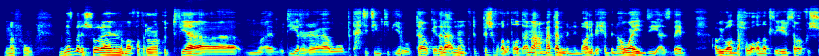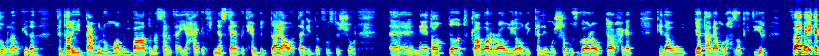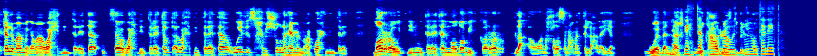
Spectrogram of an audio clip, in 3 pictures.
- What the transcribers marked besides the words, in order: unintelligible speech; in English: "team"
- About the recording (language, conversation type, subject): Arabic, podcast, إزاي بتتجنب إنك تكرر نفس الغلط؟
